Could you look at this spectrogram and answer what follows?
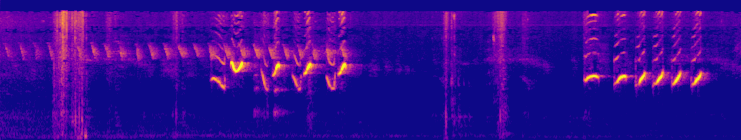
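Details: Common iora song used as a lure that birds answer at once: quick series of clear, slurred whistled notes, about five in a run, high and bright, with thin high twittering and a few knocks.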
